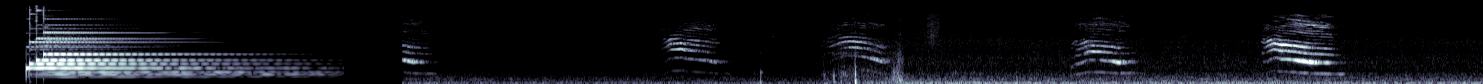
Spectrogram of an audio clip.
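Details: Crying cat: after a steady ringing tone fades, a series of short, rising-falling meows comes at irregular intervals, growing louder toward the end, over a low background hum.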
